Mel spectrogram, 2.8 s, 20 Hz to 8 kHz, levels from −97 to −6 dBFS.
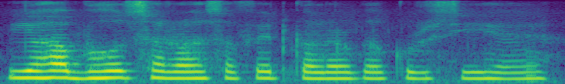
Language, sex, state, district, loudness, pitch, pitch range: Hindi, female, Arunachal Pradesh, Longding, -16 LUFS, 230 Hz, 220-240 Hz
